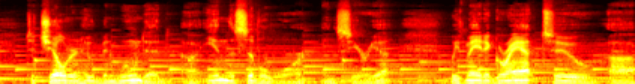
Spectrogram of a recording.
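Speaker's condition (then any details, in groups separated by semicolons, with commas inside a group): No condition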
